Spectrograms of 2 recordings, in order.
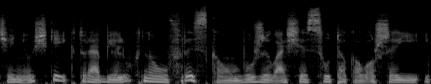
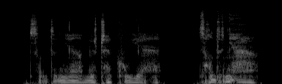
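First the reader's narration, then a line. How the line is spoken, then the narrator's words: Quiet whisper. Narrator (Polish): szepnął cicho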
